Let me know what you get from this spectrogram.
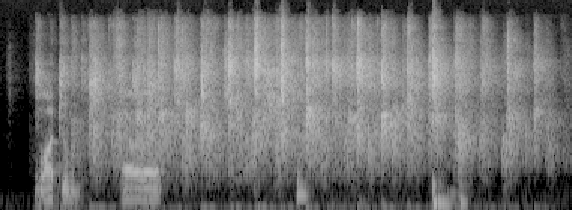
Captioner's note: audience applauding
